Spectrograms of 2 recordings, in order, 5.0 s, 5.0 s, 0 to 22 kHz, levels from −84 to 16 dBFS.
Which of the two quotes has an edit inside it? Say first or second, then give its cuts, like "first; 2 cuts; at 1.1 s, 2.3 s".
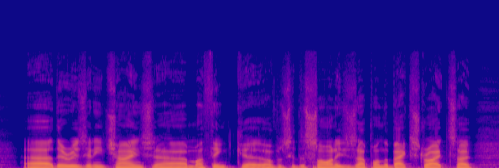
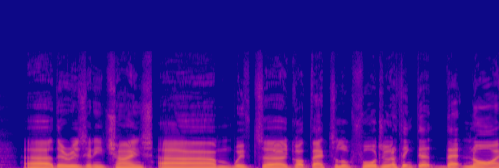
second; 3 cuts; at 1.5 s, 2.5 s, 3.9 s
